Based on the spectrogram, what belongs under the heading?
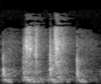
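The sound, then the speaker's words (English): Heavy knocking on a door, about five loud, resonant thuds falling in a slow, steady rhythm, with no voices. “I slammed it. The beating stopped.”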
